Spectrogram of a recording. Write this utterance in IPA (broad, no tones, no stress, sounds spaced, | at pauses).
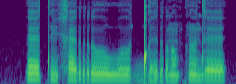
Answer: ɛ t ĩ x æ r ʊː w ʊː ɡ͡ǃ ɛ r ɔ̃ k ə̃ d ɛ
